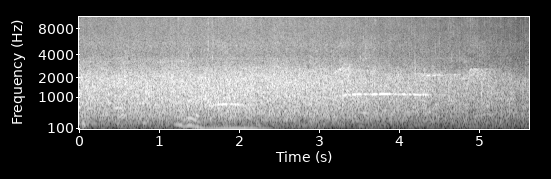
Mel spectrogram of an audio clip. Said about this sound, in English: applause.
